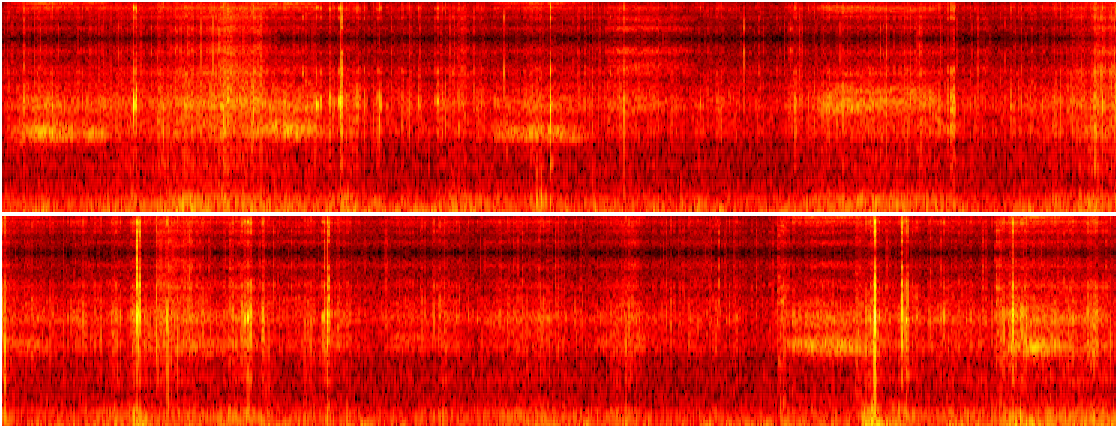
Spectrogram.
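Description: Skis swishing and hissing through deep powder snow, swelling and fading turn by turn, with wind rumbling on the microphone. Scattered sharp clicks run through it, with a louder cluster of knocks near the end.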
